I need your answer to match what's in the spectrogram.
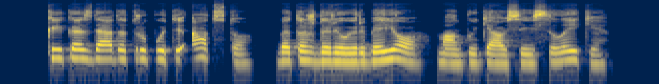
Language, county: Lithuanian, Klaipėda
